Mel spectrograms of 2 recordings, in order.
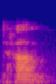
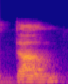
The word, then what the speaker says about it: dham: eight dham and down that is why we have to pronounce as dham because damn is another meaning and we have to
